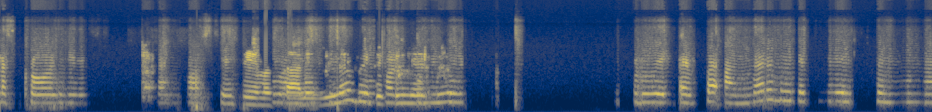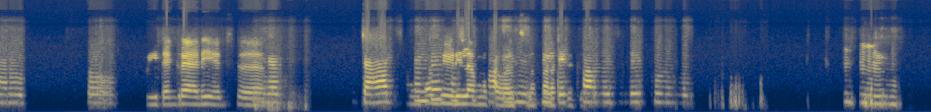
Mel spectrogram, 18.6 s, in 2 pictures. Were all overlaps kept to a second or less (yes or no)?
no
